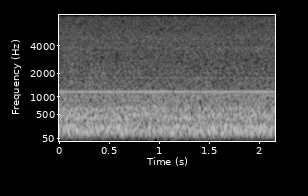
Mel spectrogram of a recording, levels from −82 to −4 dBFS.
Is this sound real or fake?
real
